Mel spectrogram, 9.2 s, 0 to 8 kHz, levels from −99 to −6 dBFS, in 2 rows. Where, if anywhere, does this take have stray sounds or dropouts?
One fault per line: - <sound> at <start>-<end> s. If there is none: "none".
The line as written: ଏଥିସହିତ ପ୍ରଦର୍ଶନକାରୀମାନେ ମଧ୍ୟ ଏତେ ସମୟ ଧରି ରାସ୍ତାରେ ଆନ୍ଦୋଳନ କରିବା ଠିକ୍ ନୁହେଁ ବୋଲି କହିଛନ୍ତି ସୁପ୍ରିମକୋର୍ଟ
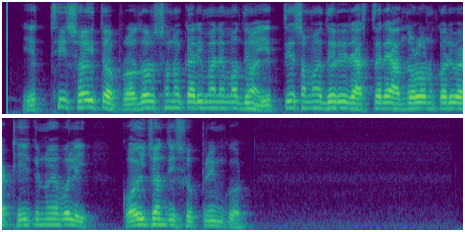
none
